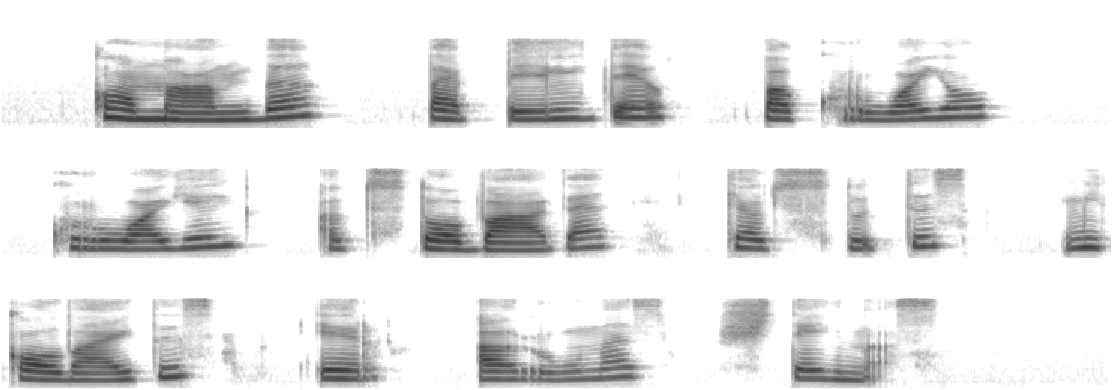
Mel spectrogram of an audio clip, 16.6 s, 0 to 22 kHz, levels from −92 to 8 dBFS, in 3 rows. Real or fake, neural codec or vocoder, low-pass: fake; codec, 16 kHz, 6 kbps, DAC; 7.2 kHz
